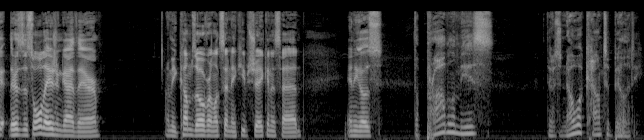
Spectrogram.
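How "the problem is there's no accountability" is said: an old man's voice with a hint of Scottish; light Scottish accent.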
